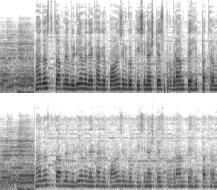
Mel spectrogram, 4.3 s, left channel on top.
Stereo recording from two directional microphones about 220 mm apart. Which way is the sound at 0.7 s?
50° left (ahead or behind).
